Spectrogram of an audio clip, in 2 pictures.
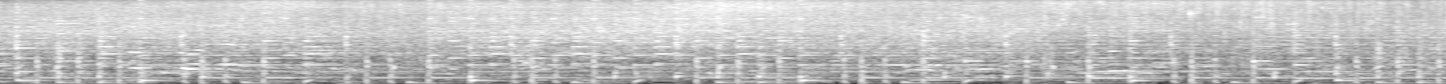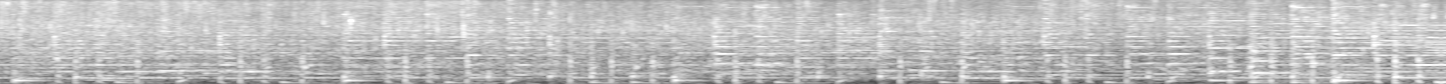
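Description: Background music with a steady, repeating beat over the sizzle of sel roti rings deep-frying in hot oil in a wok.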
